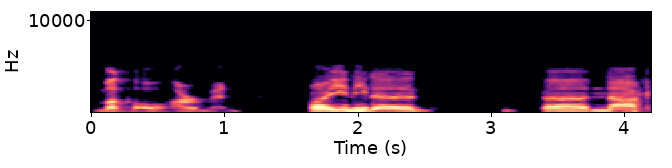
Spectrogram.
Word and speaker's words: Mecole Hardman: I got it right, by the way, but when Drew used to call Mecole Hardman Mecole Hardman because Jim Nance said it, well, Jim Nance said it wrong. It's Mecole Hardman.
